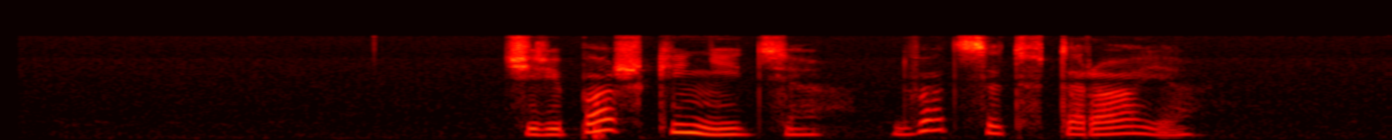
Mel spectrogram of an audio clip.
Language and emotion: Russian, sad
